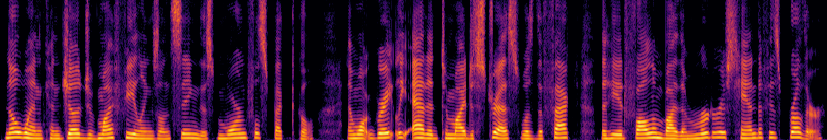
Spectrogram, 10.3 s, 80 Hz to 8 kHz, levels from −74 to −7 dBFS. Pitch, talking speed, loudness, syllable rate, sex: 215 Hz, 190 wpm, -17 LUFS, 4.9 syllables/s, female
